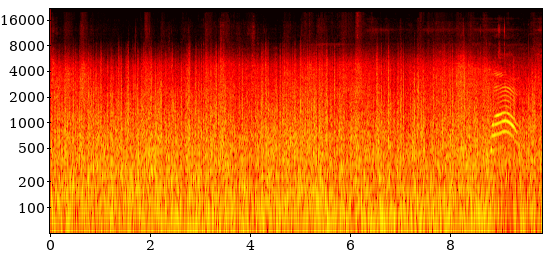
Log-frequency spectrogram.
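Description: Strong wind buffets the microphone over the Teesta river, seen from a train crossing toward Sevoke bridge in the Dooars; a steady, loud roar fills the whole stretch, with a brief tonal call rising near the end.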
